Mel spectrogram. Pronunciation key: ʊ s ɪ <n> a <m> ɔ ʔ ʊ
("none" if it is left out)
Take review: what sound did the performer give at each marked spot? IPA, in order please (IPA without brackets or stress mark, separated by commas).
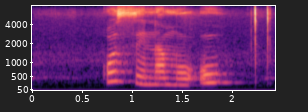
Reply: n, m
